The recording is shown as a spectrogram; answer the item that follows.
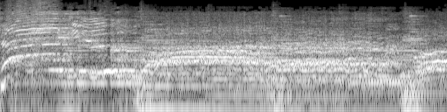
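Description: Live gospel singing: a woman soloist sings through a microphone with a choir and steady low accompaniment behind her. A loud sung note slides upward right at the start, and from about a second and a half in a long held line wavers in pitch.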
